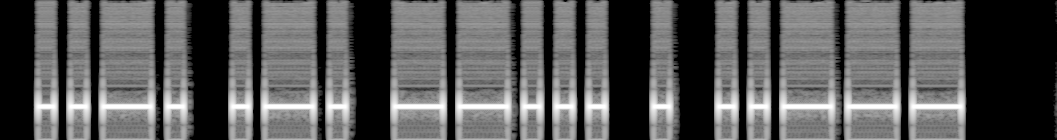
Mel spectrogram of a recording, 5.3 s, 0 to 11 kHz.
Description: Morse code, heard as a keyed tone, about 15 wpm, 800 Hz. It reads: FR7E2
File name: morse mp3 / revision13-vitesse 14 mots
